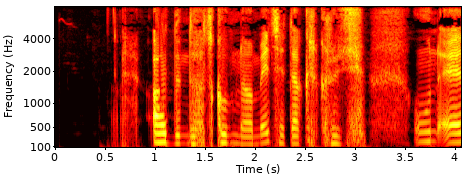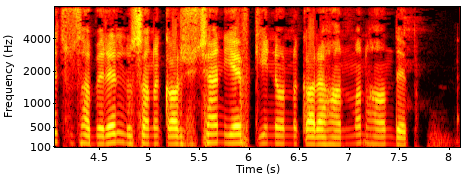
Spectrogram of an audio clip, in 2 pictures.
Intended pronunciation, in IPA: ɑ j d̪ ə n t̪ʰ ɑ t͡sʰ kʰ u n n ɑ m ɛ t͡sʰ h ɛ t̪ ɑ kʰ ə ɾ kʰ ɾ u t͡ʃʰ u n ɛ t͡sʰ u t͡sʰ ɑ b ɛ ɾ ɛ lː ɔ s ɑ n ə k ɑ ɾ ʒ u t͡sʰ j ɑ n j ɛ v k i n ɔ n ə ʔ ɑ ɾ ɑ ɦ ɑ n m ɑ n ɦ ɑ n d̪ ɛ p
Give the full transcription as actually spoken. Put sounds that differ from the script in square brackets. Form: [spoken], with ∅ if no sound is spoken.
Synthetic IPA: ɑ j d̪ ə n t̪ʰ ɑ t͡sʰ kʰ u [m] n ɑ m ɛ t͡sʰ h ɛ t̪ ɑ kʰ ə ɾ kʰ ɾ u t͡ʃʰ u n ɛ t͡sʰ u t͡sʰ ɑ b ɛ ɾ ɛ lː [u] s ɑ n ə k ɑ ɾ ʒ u t͡sʰ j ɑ n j ɛ v k i n ɔ n ə [k] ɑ ɾ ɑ ɦ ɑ n m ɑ n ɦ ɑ n d̪ ɛ p

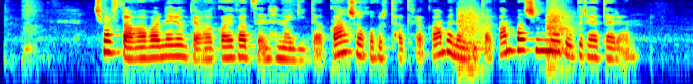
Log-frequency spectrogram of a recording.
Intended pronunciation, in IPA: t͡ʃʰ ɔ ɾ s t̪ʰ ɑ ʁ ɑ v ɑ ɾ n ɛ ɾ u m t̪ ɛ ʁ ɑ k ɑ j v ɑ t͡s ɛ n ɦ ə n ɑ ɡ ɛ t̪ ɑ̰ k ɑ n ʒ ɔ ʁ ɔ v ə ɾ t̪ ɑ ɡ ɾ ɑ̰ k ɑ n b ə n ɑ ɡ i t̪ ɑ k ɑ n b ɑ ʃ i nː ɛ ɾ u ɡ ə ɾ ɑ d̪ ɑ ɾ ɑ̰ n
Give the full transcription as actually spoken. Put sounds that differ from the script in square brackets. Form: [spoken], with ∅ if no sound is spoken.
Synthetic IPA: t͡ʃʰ ɔ ɾ s [t̪] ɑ ʁ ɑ v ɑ ɾ n ɛ ɾ u m t̪ ɛ ʁ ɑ k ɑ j v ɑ t͡s ɛ n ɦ ə n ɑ ɡ [i] t̪ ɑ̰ k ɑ n ʒ ɔ ʁ ɔ v ə ɾ [t̪ʰ] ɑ ɡ ɾ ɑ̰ k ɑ n b ə n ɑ ɡ i t̪ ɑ k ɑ n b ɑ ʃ i nː ɛ ɾ u ɡ ə ɾ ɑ d̪ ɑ ɾ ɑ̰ n

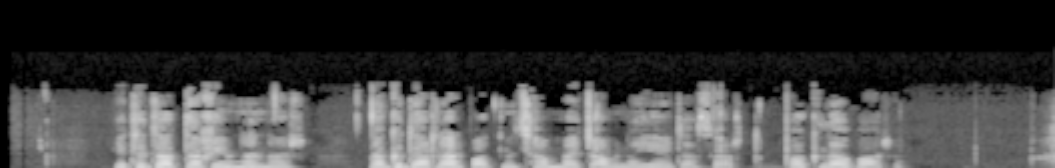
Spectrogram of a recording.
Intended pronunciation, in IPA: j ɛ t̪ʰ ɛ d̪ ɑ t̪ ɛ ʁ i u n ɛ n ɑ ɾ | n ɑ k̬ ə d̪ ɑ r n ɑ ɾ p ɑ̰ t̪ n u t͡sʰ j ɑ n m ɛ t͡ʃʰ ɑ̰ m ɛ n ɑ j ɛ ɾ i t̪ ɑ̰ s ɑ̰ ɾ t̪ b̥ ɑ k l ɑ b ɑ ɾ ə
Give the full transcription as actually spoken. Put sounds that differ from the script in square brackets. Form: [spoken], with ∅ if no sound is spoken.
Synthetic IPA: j ɛ t̪ʰ ɛ d̪ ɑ t̪ ɛ ʁ i u n ɛ n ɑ ɾ | n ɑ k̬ ə d̪ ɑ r n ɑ ɾ p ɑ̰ t̪ [m] u t͡sʰ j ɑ n m ɛ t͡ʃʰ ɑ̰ m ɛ n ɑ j ɛ ɾ i t̪ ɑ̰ s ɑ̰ ɾ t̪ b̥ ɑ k l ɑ [v] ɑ ɾ ə

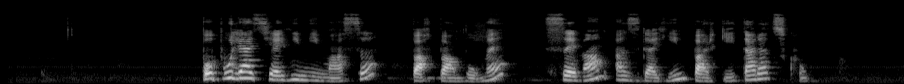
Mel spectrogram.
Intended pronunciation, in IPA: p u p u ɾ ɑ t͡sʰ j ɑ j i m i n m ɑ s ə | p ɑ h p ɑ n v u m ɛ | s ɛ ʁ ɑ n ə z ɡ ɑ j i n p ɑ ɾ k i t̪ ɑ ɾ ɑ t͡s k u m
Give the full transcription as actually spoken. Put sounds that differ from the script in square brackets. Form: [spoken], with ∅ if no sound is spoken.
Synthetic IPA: p [ɔ] p u [l] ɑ t͡sʰ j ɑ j i m i [∅] m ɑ s ə | p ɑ h p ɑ n v u m ɛ | s ɛ [v] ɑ n [ɑ] z ɡ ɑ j i n p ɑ ɾ k i t̪ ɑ ɾ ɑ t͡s [kʰ] u m

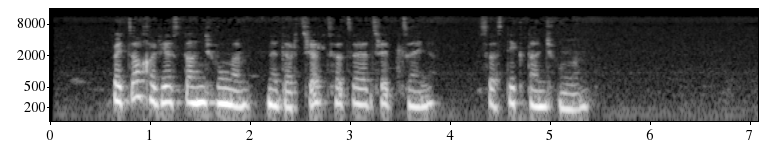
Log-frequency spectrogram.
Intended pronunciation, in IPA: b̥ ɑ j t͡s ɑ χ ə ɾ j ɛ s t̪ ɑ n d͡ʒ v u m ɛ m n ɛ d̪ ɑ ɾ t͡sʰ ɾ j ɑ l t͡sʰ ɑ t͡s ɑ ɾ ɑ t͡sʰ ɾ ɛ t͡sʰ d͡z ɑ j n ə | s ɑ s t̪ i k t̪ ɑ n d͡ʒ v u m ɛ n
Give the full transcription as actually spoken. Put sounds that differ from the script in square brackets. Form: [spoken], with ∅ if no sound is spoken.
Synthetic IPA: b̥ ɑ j t͡s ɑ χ ə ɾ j ɛ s t̪ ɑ n d͡ʒ v u m ɛ m n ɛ d̪ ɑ ɾ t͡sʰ ɾ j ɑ l t͡sʰ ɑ t͡s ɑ ɾ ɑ t͡sʰ ɾ ɛ t͡sʰ d͡z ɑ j n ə | s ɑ s t̪ i k t̪ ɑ n d͡ʒ v u m ɛ [m]

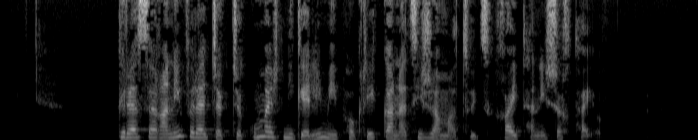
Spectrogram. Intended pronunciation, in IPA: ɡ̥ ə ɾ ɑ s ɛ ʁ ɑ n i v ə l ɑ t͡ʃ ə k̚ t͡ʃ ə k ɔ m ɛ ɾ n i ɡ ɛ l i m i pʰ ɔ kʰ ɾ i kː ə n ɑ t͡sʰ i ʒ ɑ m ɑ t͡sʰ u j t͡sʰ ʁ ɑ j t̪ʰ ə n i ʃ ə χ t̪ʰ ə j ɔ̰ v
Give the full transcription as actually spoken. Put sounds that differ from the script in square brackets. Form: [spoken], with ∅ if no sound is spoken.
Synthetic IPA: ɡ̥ ə ɾ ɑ s ɛ ʁ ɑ n i v ə [ɾ] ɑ t͡ʃ ə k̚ t͡ʃ ə k [u] m ɛ ɾ n i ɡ ɛ l i m i pʰ ɔ kʰ ɾ i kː [ɑ] n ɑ t͡sʰ i ʒ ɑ m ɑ t͡sʰ u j t͡sʰ ʁ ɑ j t̪ʰ [ɑ] n i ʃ ə χ t̪ʰ [ɑ] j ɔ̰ v

